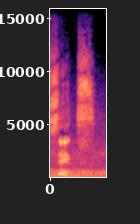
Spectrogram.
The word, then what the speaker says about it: Syxx: My name's Six. 6? 6. I love that name. It's like the number, but it's spelled different.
